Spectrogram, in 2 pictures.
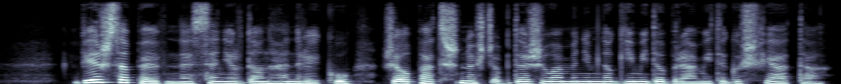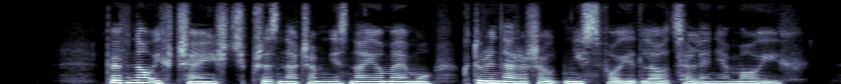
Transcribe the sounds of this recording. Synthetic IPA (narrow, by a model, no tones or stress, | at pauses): vʲjɛʐzapɛvnɛsɛɲɔɾd̪ɔnxɛnɾɘkuʐ̥ɛɔpat̪ʂnɔɕt͡ɕɔbd̪aʐɘwamːɲɛmnɔɡʲimʲid̪ɔbɾamʲit̪ɛɡɔɕfʲjat̪a | pɛvnɔ̃w̃ixt͡ʂɛ̃w̃ɕt͡ɕpʂɛznat͡ʂamɲɛznajɔmɛmukt̪uɾɘnaɾaʐawd̪ɲisfɔjɛd̪laɔt̪salɛɲamɔjix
